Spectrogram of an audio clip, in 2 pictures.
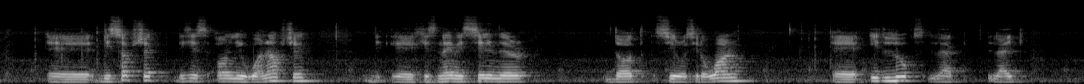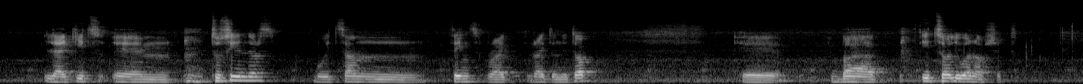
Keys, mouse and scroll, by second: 8.1-11.1 shift+middle drag.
